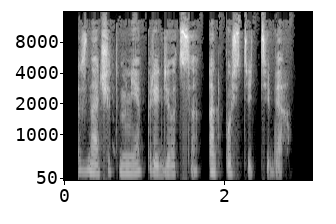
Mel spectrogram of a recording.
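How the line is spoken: Hoarse broken whisper, female. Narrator (Russian): прошептала в раз севшим голосом

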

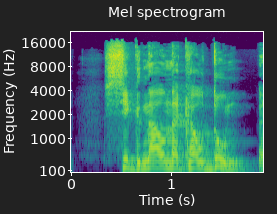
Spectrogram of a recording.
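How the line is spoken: Barking. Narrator (Russian): рявкнула Хонор

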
